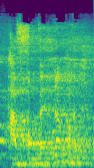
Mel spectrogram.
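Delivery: normal talking voice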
